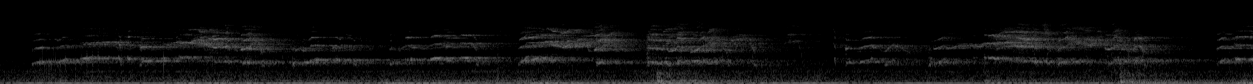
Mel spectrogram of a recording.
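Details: Peregrine falcons at a nest in Orange, Australia, filmed by a nest camera as the male delivers food to two young: loud, harmonic, wailing calls in repeated series, with a steady low background hum.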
